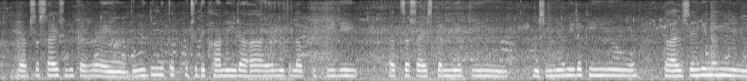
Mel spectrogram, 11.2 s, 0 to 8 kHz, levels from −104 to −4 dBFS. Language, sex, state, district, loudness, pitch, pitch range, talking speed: Hindi, female, Chhattisgarh, Rajnandgaon, -15 LUFS, 205 Hz, 200-220 Hz, 140 wpm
